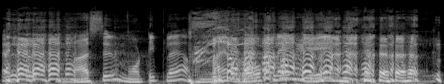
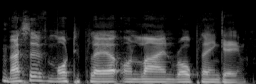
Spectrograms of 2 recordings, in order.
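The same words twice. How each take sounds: First: It is said in an Indian accent. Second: It is said in his normal accent.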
